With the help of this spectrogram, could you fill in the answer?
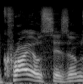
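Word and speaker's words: cryoseism: causes are Christ's so miss Brandon how you pronounce that thank you cryo sysm Zoar ice quakes when temperatures drop to 20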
